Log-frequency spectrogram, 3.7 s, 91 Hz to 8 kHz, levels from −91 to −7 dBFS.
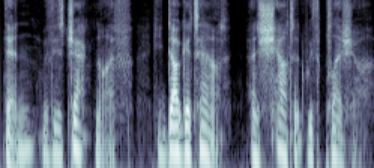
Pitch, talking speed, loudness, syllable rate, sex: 130 Hz, 210 wpm, -21 LUFS, 5.3 syllables/s, male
